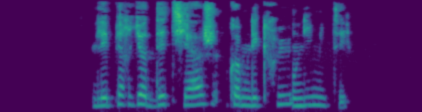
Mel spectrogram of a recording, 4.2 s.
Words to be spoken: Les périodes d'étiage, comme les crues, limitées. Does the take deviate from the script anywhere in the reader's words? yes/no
no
